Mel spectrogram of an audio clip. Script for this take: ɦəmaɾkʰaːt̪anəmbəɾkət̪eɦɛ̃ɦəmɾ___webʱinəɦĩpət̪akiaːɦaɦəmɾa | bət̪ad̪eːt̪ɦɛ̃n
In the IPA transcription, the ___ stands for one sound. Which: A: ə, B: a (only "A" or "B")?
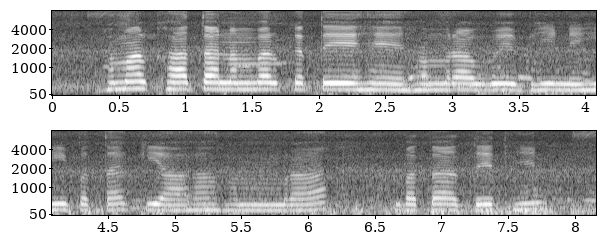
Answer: B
